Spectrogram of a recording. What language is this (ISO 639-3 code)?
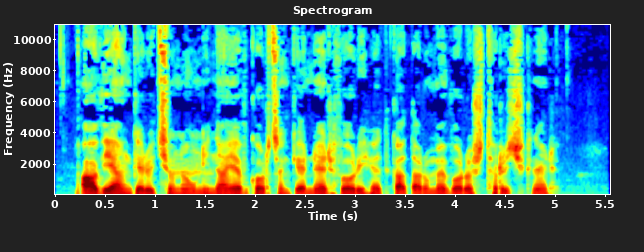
hye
